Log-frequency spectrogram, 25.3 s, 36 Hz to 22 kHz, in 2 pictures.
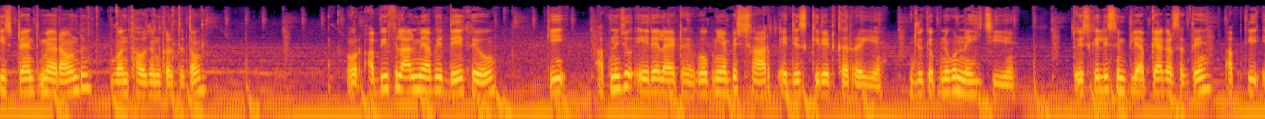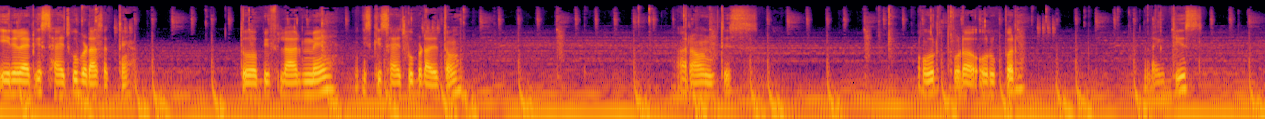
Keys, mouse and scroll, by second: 1.7-3.6 drag, 1.7 KP_0, 4.8 scroll up 1, 5.1-5.6 shift+middle drag, 5.8-6.6 scroll up 1, 6.6-7.8 scroll up 1, 10.2 scroll down 1, 10.7 scroll down 1, 10.8-11.2 shift+middle drag, 12.5 s, 13.9-15.2 drag, 15.2 middle click, 15.8-16.3 scroll down 1, 16.3-17.4 scroll down 3, 17.4-17.9 middle drag, 17.9 s, 19.5 click, 20.1 KP_0, 21.9 g, 22.5 z, 23.4 click, 24.0-24.6 shift+middle drag, 24.6-25.3 scroll up 3.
